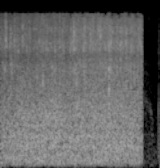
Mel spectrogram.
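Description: Steady noise of heavy wind and rain, like being battered by driving rain on a hillside, which cuts off suddenly just before the end.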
